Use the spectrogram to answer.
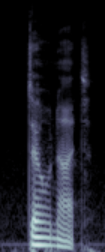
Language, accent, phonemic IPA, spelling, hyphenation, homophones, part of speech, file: English, General American, /ˈdoʊ(ˌ)nʌt/, donut, do‧nut, doughnut, noun, En-us-donut.ogg
- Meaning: Alternative spelling of doughnut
